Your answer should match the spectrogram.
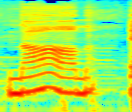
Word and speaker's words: numb: 然后呢，我完全变得 numb, N-U-M-B，这里的词尾的 B 是不发音的，那这个词呢一般用作形容词，意思是麻木的，失去知觉的 numb。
